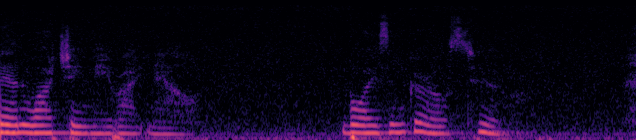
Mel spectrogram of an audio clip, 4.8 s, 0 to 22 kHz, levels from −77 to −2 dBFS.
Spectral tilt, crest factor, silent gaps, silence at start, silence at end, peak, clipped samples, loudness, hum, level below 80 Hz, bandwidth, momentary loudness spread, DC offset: -6.5 dB/octave; 20 dB; none; 0 s; 0 s; -18 dBFS; under 0.1%; -37 LUFS; none; -48 dBFS; 19 kHz; 19 LU; under 0.1%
